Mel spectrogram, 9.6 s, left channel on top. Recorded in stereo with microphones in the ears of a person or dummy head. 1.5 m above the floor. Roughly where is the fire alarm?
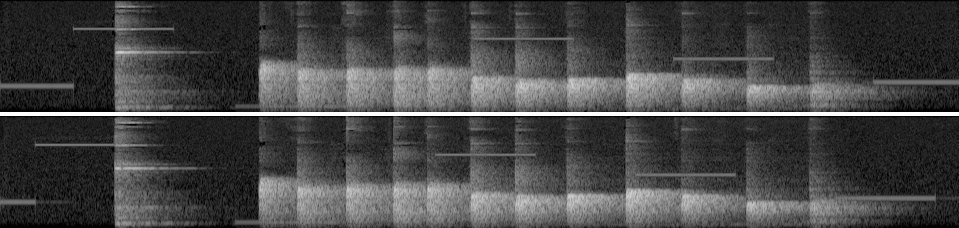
I don't hear a fire alarm.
